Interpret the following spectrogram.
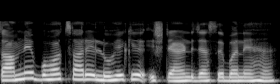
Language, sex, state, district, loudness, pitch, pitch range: Hindi, male, Jharkhand, Garhwa, -10 LUFS, 195 Hz, 170-225 Hz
